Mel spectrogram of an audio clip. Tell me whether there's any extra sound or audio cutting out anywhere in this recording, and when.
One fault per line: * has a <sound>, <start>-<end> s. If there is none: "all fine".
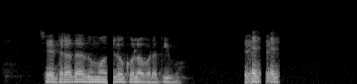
* has a dropout, 1.1-1.1 s
* has a laugh, 2.4-2.8 s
